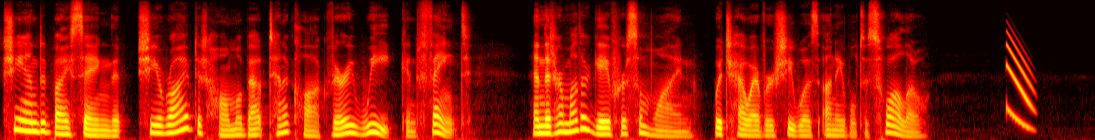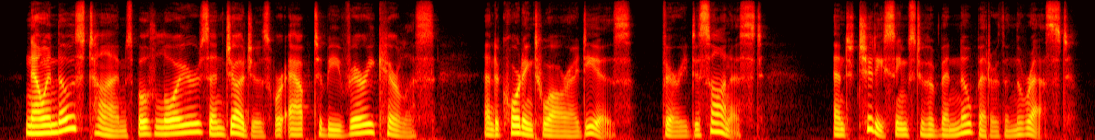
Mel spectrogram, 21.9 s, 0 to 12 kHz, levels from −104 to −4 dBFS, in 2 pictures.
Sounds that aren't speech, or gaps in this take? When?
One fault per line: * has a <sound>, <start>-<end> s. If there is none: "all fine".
* has a chirp, 10.1-10.4 s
